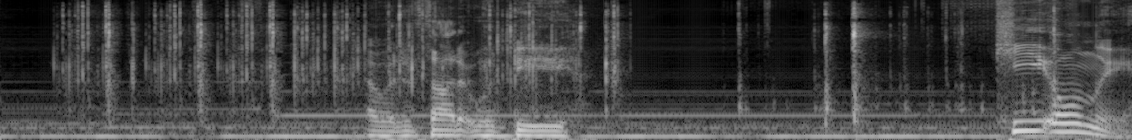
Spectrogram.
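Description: Metal lock picks click and scrape in a lock.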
